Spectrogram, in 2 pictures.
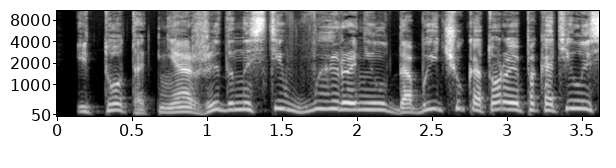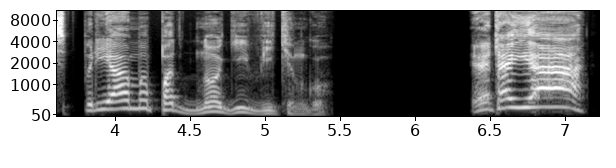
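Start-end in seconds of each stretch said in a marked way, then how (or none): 6.4-7.1 loud, high raven squawk; cawing raven. A narrator's reading. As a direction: caw it out at full pitch. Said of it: "закаркал ворон".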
